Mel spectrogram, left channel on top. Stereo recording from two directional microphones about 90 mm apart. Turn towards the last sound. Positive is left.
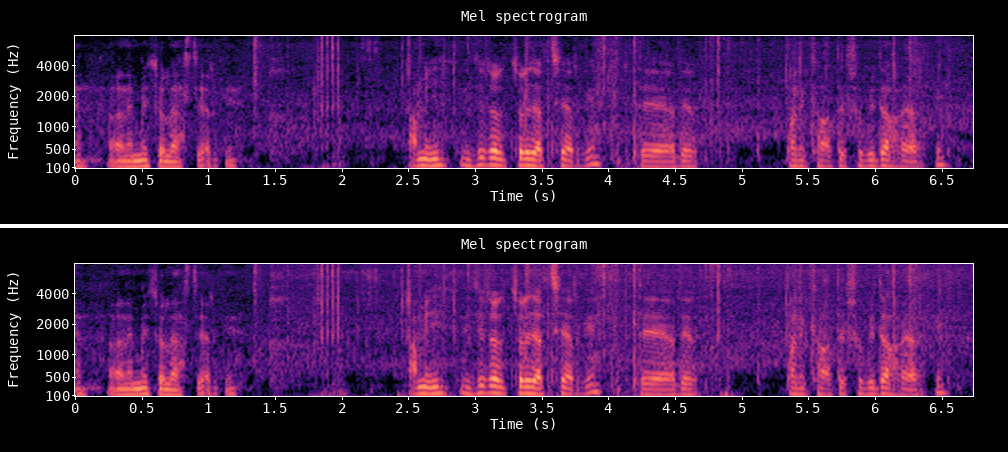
turn(degrees=0)  # may be behind; listen again after turning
